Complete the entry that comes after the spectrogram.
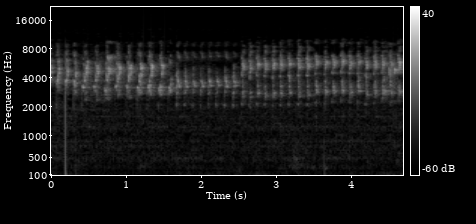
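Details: Lovebird delivering a drawn-out liyer konslet song, an even, rapid series of high chirps about two to three per second, with a sharp click near the start and a light background hiss.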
